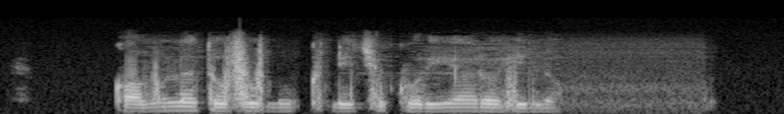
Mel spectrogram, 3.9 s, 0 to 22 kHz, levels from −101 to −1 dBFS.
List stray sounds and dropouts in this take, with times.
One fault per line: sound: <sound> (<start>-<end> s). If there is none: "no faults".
no faults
